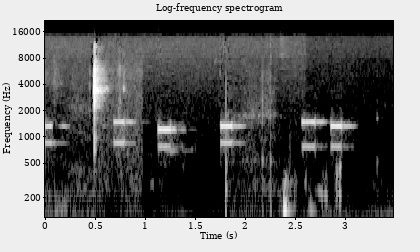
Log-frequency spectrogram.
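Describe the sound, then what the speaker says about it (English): Someone dials in on a telephone keypad, a quick series of short two-tone DTMF beeps with uneven gaps, faint and close, with a sharp click near the start and light handling noise between tones. "if they can detect a phone number just by the sounds of the keys"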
